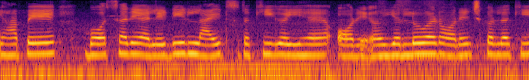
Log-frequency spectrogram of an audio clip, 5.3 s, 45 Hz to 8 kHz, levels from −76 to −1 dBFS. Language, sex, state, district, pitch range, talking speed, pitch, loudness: Hindi, female, Gujarat, Valsad, 230-245 Hz, 190 wpm, 235 Hz, -14 LUFS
